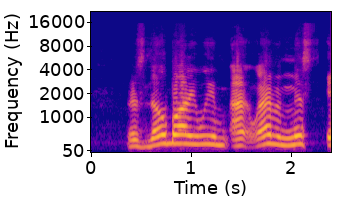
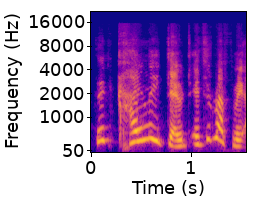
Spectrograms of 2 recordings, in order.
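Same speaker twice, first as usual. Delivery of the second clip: higher, lightly voiced prim computer; a haughty machine, a bit higher; Orac impression; 7 semitones higher than usual. Orac scolding the crew, in a lightly voiced higher pitch. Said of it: "I don't think I do a very good Orac".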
